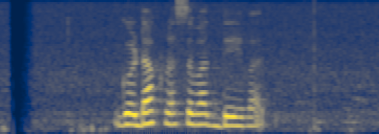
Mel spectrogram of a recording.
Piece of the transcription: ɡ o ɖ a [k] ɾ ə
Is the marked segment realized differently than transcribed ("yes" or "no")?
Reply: no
